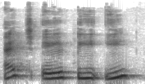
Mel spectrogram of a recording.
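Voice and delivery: ordinary delivery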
